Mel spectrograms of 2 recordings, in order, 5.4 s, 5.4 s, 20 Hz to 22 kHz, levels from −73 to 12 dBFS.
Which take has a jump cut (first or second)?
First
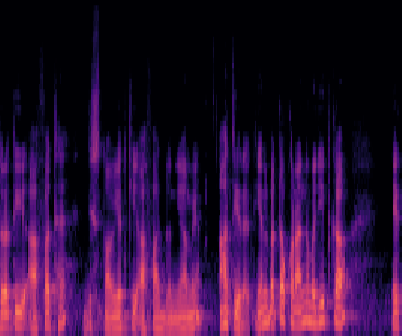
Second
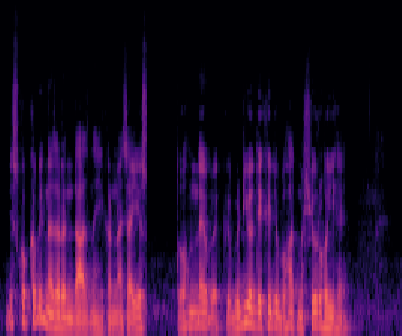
second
